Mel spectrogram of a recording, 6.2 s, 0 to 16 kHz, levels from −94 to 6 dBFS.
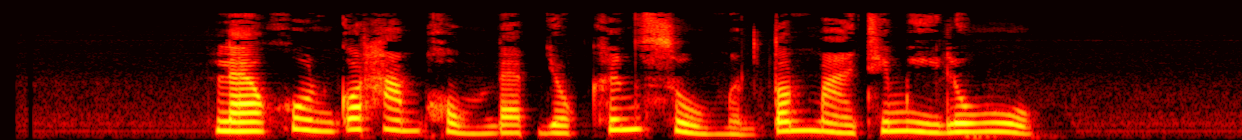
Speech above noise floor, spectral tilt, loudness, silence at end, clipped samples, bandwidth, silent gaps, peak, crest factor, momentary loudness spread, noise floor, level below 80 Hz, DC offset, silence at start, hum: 44 dB; -5.5 dB/octave; -23 LUFS; 1.05 s; under 0.1%; 11.5 kHz; none; -2 dBFS; 22 dB; 11 LU; -66 dBFS; -70 dBFS; under 0.1%; 1.1 s; none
